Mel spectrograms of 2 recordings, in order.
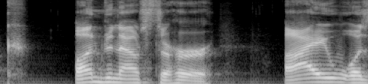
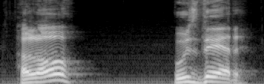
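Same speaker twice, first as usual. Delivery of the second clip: suspicious dad; 4 semitones higher, 4 dB louder, slower than usual. Retold or imitated. Dad answering the phone again.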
